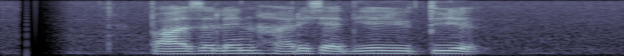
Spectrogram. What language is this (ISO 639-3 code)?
sin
